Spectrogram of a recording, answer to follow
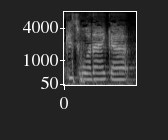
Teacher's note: Guess what I got 重音要放在 I 不是 got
